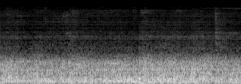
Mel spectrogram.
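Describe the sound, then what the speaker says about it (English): Loud, steady rumble of a passing airport train, close and continuous, with no pauses. "Oh, that's the airport train."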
